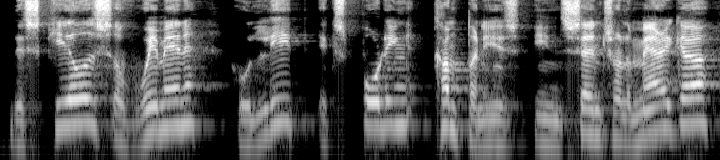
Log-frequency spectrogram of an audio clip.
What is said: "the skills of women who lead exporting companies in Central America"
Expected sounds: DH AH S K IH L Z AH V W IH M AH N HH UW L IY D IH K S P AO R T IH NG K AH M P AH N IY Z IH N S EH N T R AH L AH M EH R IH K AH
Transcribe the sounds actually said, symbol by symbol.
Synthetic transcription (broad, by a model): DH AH S K IH L Z AH V W IH M AH N HH UW L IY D IH K S P AO R T IH NG K AH M P AH N IY Z IH N S EH N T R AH L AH M EH R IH K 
